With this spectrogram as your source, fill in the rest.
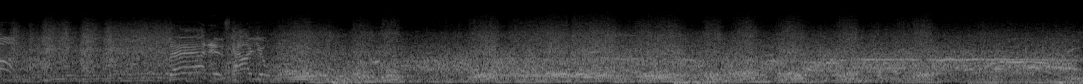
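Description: A monster truck engine roars and revs.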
